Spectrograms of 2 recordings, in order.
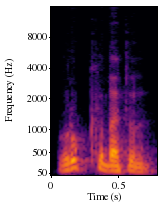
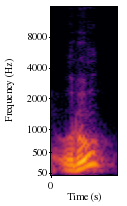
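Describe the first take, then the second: First: Said in the usual way. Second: "ruakbatun" split into syllables with clear pauses; syllables separated. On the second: Shown as a demonstration. Teacher sounding out letters for learners, "ruakbatun" in separate syllables. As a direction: say "ruakbatun" piece by piece, a gap after each syllable. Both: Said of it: "séparer les lettres et de les assembler".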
